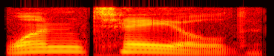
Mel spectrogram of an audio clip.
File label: "one-tailed", English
